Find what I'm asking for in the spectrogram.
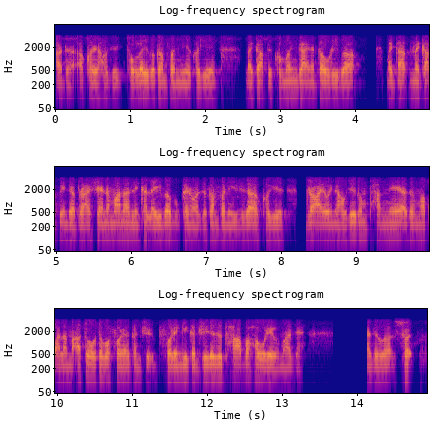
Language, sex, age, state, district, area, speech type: Manipuri, male, 30-45, Manipur, Kangpokpi, urban, conversation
